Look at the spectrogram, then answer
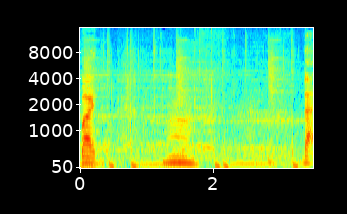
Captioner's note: crunch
